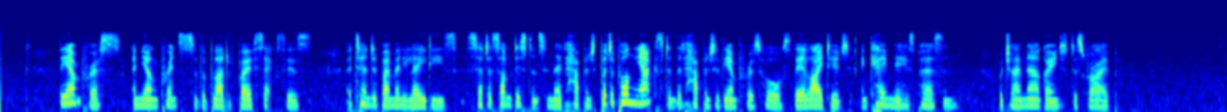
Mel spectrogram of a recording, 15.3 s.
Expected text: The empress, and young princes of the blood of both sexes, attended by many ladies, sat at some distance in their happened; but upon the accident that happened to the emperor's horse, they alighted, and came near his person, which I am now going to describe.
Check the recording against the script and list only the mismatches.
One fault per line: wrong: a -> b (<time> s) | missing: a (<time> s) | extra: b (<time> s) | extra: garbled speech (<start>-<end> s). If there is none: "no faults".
no faults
